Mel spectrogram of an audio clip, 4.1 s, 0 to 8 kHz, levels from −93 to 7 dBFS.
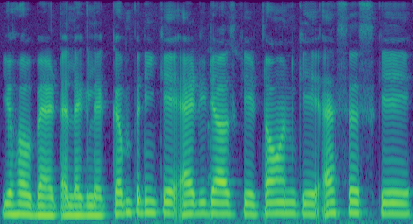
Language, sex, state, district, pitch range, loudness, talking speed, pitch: Hindi, male, Himachal Pradesh, Shimla, 135-145 Hz, -15 LUFS, 175 wpm, 145 Hz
